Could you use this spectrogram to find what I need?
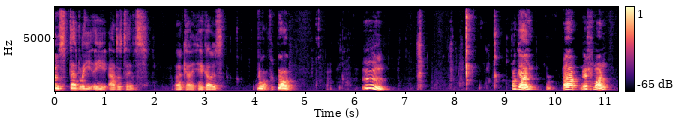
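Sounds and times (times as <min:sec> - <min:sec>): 
speech: 0:00.0 - 0:04.9, 0:06.2 - 0:06.7, 0:09.2 - 0:11.2
person chewing a chewy sweet: 0:03.2 - 0:10.2
person murmuring: 0:06.2 - 0:06.7.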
